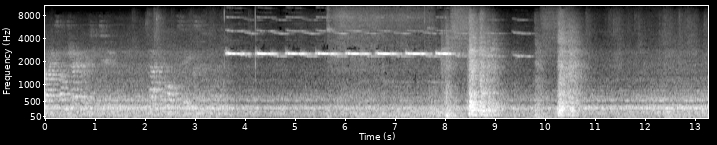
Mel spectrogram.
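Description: A train engine hums steadily from inside the cab.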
